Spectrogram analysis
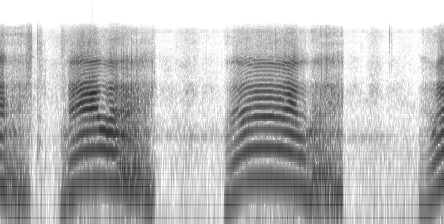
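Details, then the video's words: Two tomcats facing off over territory outdoors near a home, giving slow, wavering caterwauls that swell and fade, each lasting over a second, with quiet pauses between them. "Two cats fighting and making wierd noises"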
